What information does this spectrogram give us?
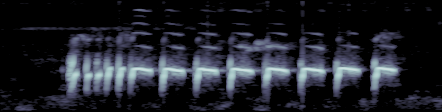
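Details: Zebra dove female of local stock calling for males, opening with rapid staccato notes that stretch into about eight longer, level coos spaced a quarter second apart in a clean recording.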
